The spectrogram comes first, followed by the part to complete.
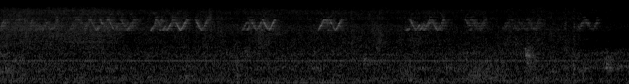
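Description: Flying mouse toy giving off faint, high-pitched electronic squeaks in short irregular bursts.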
